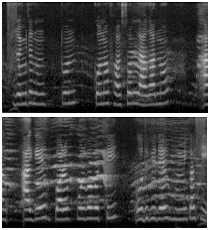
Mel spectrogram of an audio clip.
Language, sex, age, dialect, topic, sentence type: Bengali, female, 25-30, Rajbangshi, agriculture, question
